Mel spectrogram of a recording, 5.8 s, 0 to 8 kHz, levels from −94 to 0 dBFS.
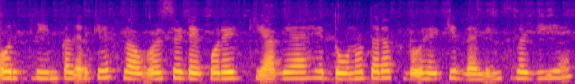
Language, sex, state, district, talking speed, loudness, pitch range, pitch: Hindi, female, Chandigarh, Chandigarh, 175 wpm, -16 LUFS, 205-230 Hz, 220 Hz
